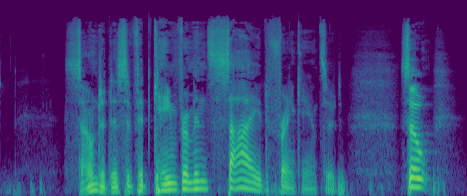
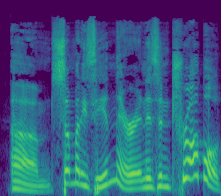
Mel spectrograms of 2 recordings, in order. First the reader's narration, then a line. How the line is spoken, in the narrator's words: Joe exclaimed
